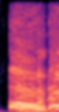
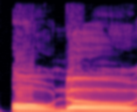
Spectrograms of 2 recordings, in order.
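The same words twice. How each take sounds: First: Much higher and louder cry of dismay, then laughter; laughing oh no. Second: Louder, startled mock dismay; a quick, startled oh no. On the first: Retold or imitated. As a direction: yelp oh no, high and loud, and break into laughing. Friend says he got no raise. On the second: Reacting to the dirt sheet link.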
